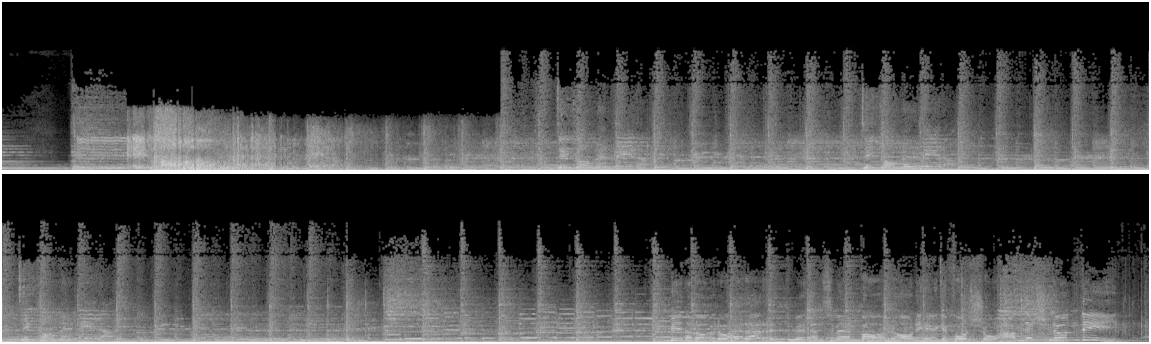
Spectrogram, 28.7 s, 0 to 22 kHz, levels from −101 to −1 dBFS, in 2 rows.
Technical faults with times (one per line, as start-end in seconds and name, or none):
1.56-7.53 call bitrate drop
